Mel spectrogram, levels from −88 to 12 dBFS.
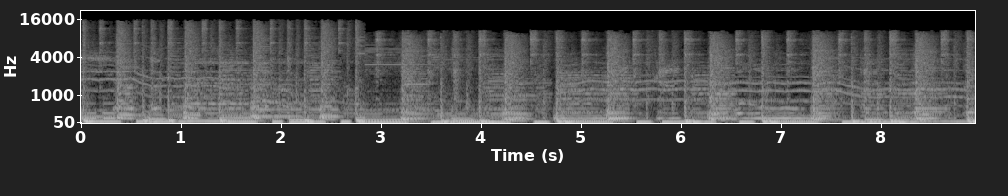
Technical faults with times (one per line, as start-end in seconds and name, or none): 2.83-8.94 section at the wrong speed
